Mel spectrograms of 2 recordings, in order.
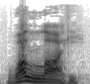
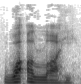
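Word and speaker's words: والله: it, and we say Wallahi. This waw here is actually known as waw al-qasm, the waw of swearing an oath. So when we put this waw, it's Wallahi, not Wa'allahi.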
